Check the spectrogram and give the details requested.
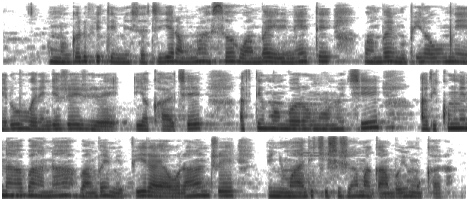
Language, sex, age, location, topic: Kinyarwanda, female, 25-35, Huye, health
